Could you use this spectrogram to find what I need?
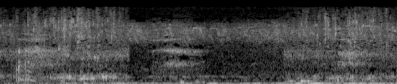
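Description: Water splashes and rushes in a continuous, fairly loud wash as a mother washes her child's tear-stained face.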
